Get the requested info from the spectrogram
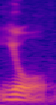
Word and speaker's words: Jule: And he was known as he was also known as Jule, or pronounced Yule. – Okay. – J-U-L-E was one of his other names.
